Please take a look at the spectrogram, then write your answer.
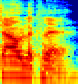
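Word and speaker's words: Leclerc: like think Shialair where his name is Charles L Clerk but it's pronounced Xiaolair or Chiao Eclair as some people jokingly call him because why not?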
